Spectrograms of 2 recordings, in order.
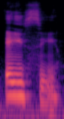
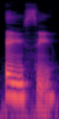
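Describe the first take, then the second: First: The stress is on the first syllable A. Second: The stress is on the first syllable A.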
